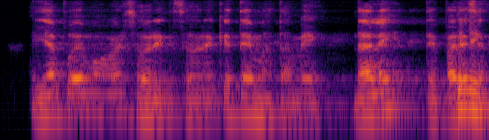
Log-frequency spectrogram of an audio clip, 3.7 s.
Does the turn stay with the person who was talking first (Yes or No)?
Yes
